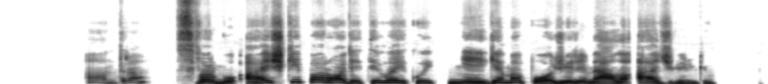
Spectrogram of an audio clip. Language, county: Lithuanian, Vilnius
